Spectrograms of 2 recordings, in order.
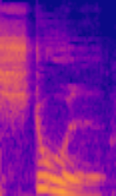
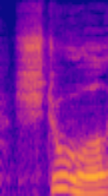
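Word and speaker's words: Stuhl: long vowel such as stool stool is s T u h L and the H is simply lengthening the U and so you don't pronounce this H and I should have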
